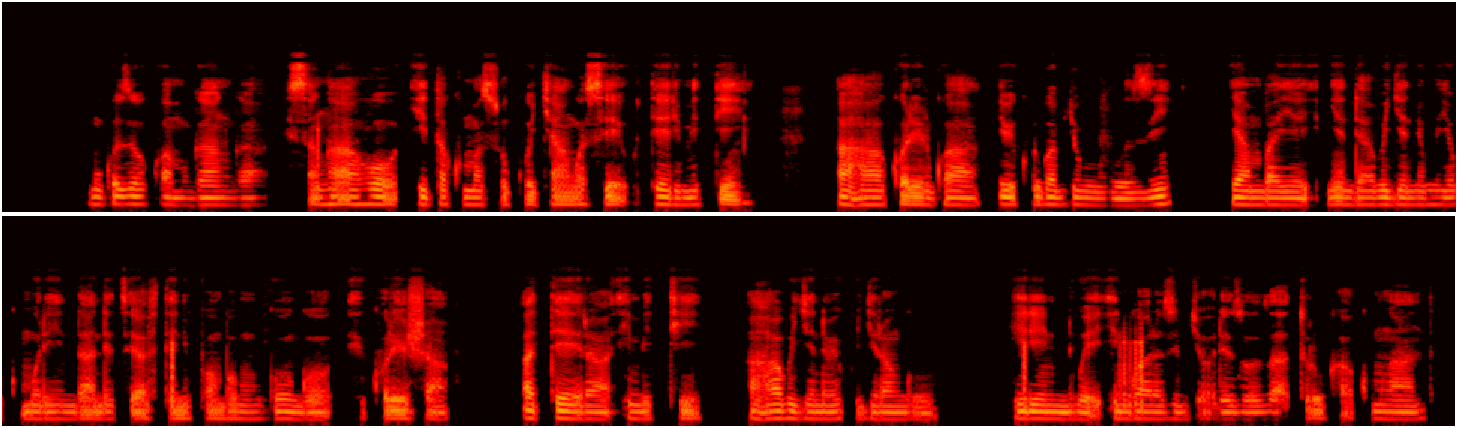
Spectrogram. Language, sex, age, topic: Kinyarwanda, male, 25-35, health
